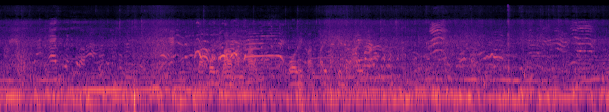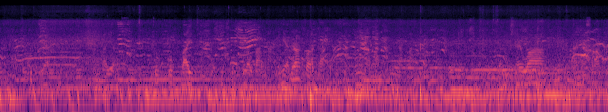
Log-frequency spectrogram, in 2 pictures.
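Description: Young men and women shout and call out at a distance outdoors.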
